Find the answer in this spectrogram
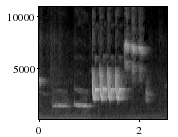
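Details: Nightingale: two drawn-out descending whistles, then a loud burst of rapidly repeated bright notes and a short high trill, ending with a falling note.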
